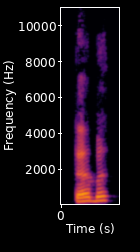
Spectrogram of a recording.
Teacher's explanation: تب با پہ قلقلہ ہوگا، ایکو ساؤنڈ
